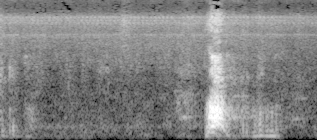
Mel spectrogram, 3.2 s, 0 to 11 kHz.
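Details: On 4 November 2022, a Cardigan Welsh Corgi gives a single sharp bark indoors after a quiet moment, while eagerly licking its owner's face and hands.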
